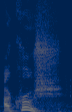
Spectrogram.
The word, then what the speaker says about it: Akroush: So we have with us the Artistic and Executive Director, Daniel DeWalt, and the Associate Director, Akroush.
